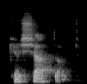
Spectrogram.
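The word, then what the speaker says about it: קשתות: In the plural form, just the whole vowel, a tav, and so you get here we go. Ke sha thot. Keshatot.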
